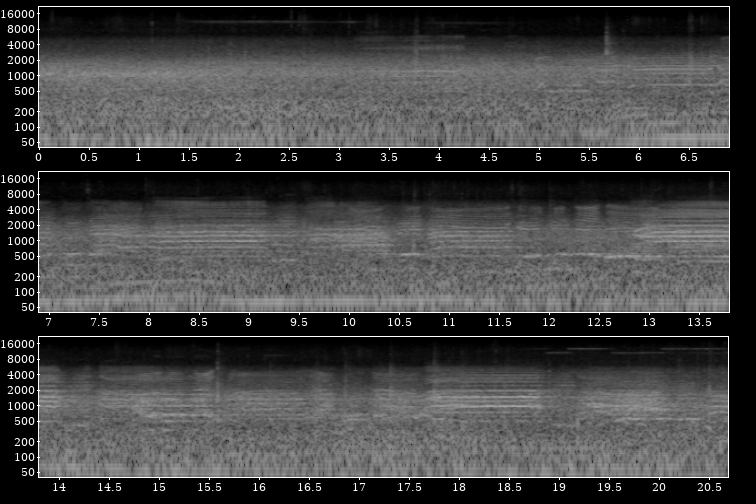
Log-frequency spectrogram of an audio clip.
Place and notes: Avenues, Harare, Zimbabwe - Sabbath service
Saturday midday, crossing an open field on Herbert Chitepo, I’m attracted by the sounds of gospel; coming closer, I’m finding a large congregation, all dressed in white, seated on the ground, the Sabbath service of the African Apostolic Church as I learn…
